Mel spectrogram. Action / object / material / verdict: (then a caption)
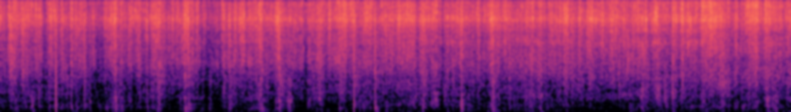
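scrape / polyethylene bubble wrap sheet / plastic / none. A large sheet of clear polyethylene bubble wrap lying over a striped cloth is crumpled and pinched by a hand with long red-painted nails, popping the bubbles. Dense, bright crinkling runs throughout, broken by many sharp, snappy pops.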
